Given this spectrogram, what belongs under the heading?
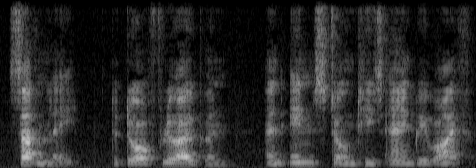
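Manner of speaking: usual speaking voice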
